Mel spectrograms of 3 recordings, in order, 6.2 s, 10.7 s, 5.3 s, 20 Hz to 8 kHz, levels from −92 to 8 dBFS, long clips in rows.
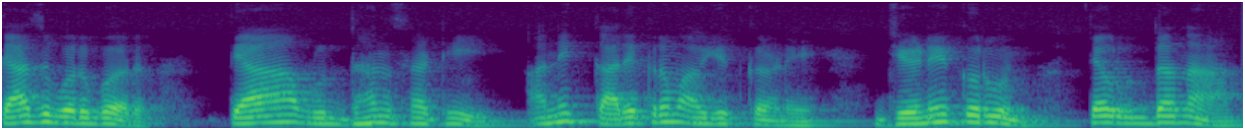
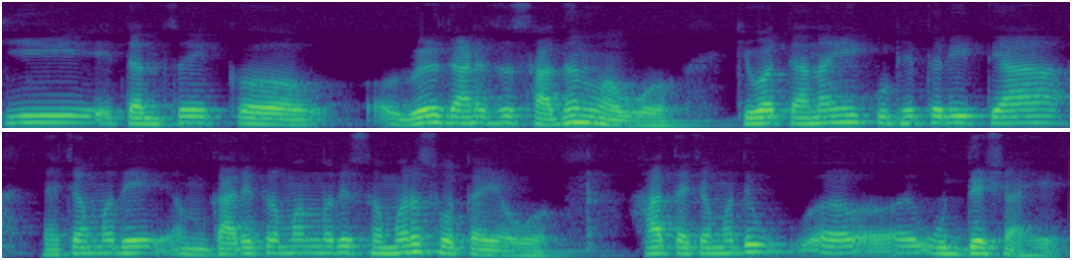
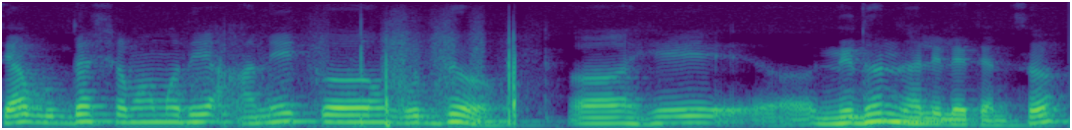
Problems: constant background noise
